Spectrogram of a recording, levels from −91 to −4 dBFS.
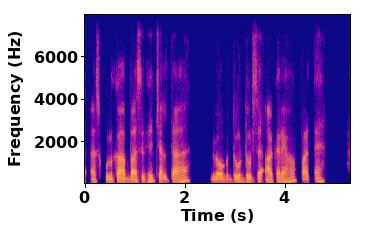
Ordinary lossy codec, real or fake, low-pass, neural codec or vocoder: Opus, 16 kbps; fake; 7.2 kHz; codec, 16 kHz, 2 kbps, X-Codec, HuBERT features, trained on balanced general audio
